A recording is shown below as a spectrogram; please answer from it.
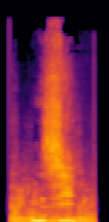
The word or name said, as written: mzi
